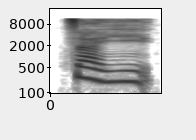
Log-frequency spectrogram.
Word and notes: 在意: zài yì

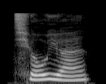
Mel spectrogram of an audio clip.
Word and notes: 球员: qiú yuán

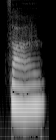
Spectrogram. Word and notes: 攒: cuán

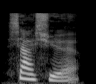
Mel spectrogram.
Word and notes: 下雪: xià xuě

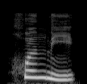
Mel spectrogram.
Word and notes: 昏迷: hūn mí

